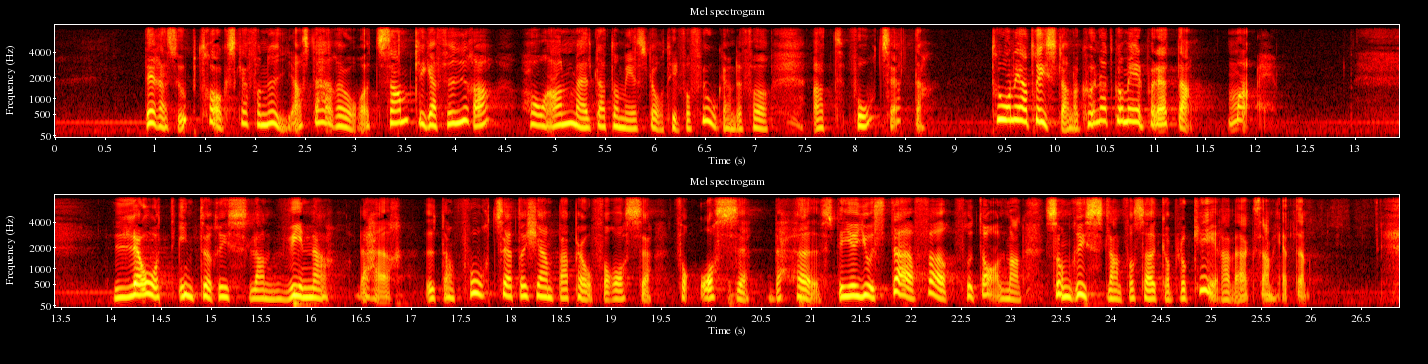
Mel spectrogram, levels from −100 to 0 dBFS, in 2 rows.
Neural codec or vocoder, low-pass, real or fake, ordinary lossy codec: none; 7.2 kHz; real; none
